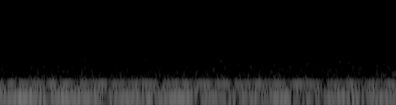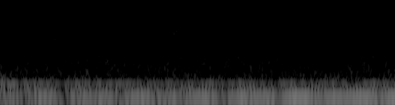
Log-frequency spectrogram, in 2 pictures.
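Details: A quiet, steady low-pitched rumble and hum with nothing else.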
